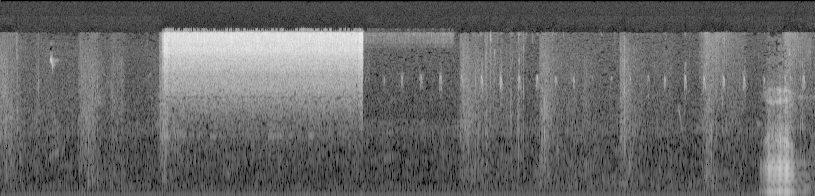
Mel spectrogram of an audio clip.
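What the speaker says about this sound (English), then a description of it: "And basically, I just spray it on the bushes." A scent attractant sprayed onto bushes in theHunter: Call of the Wild gives one loud, sustained hissing spray of about two seconds, then quiet ambience with faint ticks and a brief rustling burst at the end.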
